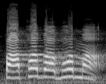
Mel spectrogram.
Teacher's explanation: कोई भी दांत का, जीभ का कोई भी योगदान नहीं रहा, क्या रहा, सिर्फ आपके लिपसिंग हुई है ना। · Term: ओष्ठ्य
